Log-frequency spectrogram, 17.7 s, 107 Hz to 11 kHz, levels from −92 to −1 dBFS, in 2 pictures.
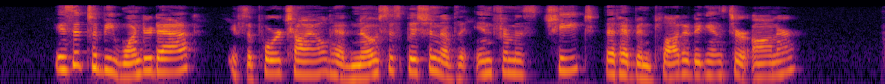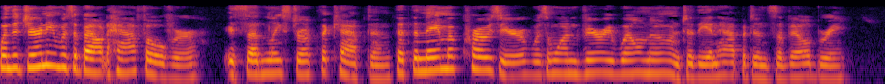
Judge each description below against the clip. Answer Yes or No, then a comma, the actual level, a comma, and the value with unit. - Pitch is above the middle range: Yes, high, 195 Hz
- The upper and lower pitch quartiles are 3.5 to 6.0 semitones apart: Yes, average, 4.1 semitones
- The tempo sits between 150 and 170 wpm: No, average, 180 wpm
